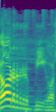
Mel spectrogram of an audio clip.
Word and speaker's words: Órbigo: Del Órbigo, sí, lo he dicho bien.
